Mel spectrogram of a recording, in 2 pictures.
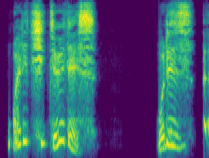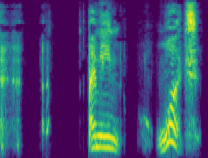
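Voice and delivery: usual speaking voice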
